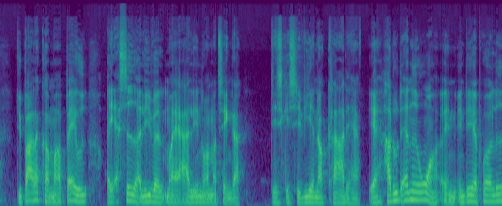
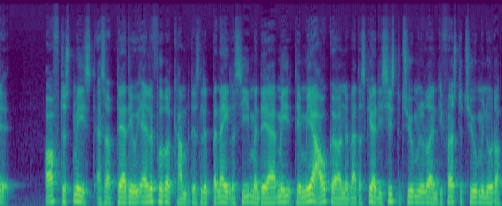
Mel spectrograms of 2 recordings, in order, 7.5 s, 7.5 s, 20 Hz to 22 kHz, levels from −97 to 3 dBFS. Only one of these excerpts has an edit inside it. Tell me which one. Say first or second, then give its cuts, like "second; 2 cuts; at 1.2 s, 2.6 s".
first; 1 cut; at 5.4 s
